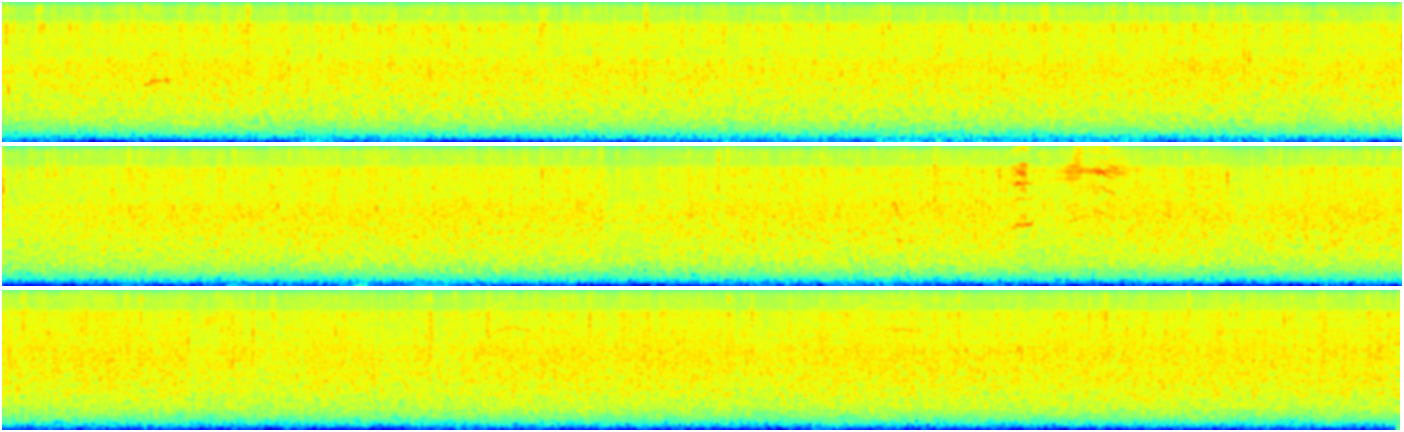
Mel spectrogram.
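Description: Steady rush of running water, an even noise with no rhythm. A brief high squeak sounds about eighteen seconds in.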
